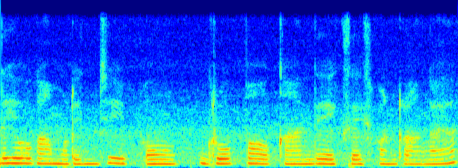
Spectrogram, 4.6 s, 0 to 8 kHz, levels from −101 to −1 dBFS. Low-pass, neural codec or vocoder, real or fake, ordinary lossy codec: 7.2 kHz; none; real; none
